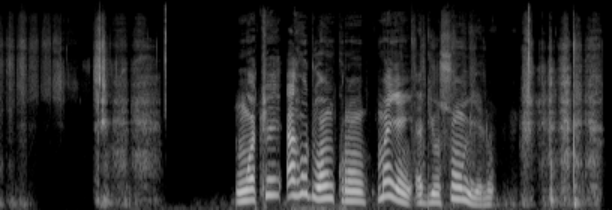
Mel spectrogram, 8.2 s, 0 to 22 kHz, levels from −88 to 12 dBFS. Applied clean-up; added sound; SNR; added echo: neural mask model Resemble Enhance denoiser.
